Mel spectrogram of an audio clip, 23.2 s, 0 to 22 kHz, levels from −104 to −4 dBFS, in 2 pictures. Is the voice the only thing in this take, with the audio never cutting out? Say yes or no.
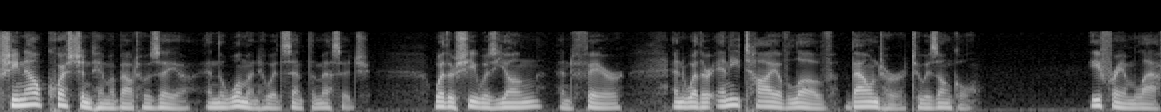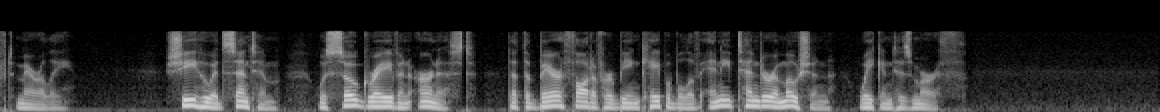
yes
